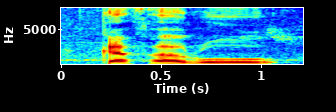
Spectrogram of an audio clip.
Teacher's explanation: رو واو مدہ ہے، 1 الف کی مقدار کے برابر کھینچ کر پڑھیں گے. را پور پڑھا جائے گا پیش کی وجہ سے.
